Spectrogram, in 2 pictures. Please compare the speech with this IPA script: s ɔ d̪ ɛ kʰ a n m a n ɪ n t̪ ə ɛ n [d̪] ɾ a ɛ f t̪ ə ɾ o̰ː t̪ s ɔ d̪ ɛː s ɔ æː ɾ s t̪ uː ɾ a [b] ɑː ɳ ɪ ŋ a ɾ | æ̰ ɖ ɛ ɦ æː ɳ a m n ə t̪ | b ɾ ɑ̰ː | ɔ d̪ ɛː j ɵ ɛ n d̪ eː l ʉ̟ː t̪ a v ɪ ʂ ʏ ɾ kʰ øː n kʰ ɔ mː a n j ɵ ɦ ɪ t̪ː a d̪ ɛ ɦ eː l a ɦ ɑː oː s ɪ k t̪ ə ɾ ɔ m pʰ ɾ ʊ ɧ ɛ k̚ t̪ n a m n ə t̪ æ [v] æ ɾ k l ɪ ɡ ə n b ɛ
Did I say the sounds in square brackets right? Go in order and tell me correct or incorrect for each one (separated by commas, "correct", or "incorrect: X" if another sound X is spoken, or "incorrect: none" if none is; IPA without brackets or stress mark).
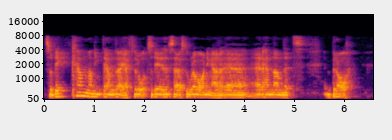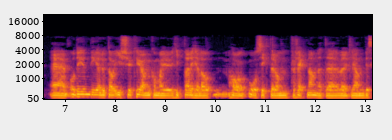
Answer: correct, incorrect: v, correct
